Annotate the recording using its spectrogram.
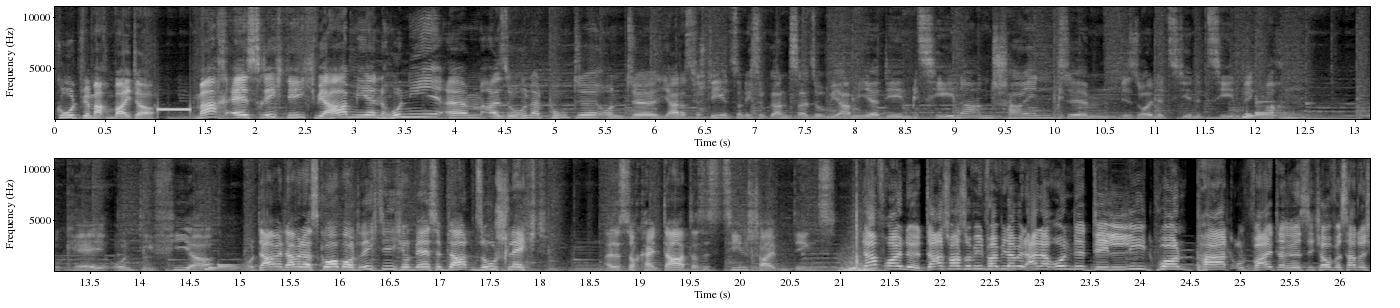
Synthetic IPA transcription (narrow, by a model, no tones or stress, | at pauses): ɡ̥uːtv̥iːɐmaχn̩vaɪtɐmaχɛsʁɪçtɪçv̥iːɐhaːb̚m̩hiːɐnɦʊniʔɛːmʔalzohʊndɐt̚pʰʊŋk̚təʊntɛːjaːɾasfɛɐʃteːɪçjɛt͡stnɔχnɪçtz̥oːɡant͡sʔalzoviːɐhaːbm̩hiːɐdeːnt͡seːnɐʔanʃaɪntʔɛːm | viːɐzɔlənjɛt͡sthiːɐnət͡seːnvɛkmaχn̩ | ʔokʰeːʔʊnt̚d̥iːfiːɐʔʊnt̚d̥aːmɪthaːmiɐdaskɔːɐbaʊtʁɪçtɪçʊntveːɐɪstɪmd̥aːtn̩zoːʃlɛçt | ʔalzoɪstd̥ɔχkʰaɪndaːt̚d̥as̬ɪstt͡siːlʃaɪbm̩dɪ̰ŋsjaːfʁ̥ɔʏndəd̥asv̥aːɐs̬aʊfjeːdn̩falviːdɐmɪtʔaɪnɐʁʊndədeːliːtwɔnpʰaːtʊntv̥aɪtəʁəsɪçhɔfəɛshatɔʏç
